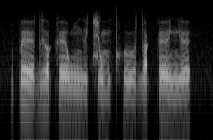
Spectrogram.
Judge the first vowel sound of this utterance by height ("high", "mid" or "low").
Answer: mid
